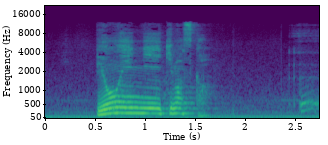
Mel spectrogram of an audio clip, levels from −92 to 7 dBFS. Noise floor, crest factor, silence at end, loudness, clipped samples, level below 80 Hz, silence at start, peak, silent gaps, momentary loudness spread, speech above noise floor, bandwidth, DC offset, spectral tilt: -42 dBFS; 16 dB; 0 s; -22 LUFS; under 0.1%; -44 dBFS; 0 s; -8 dBFS; none; 20 LU; 21 dB; 12.5 kHz; under 0.1%; -6 dB/octave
